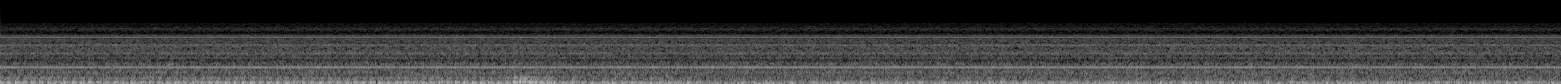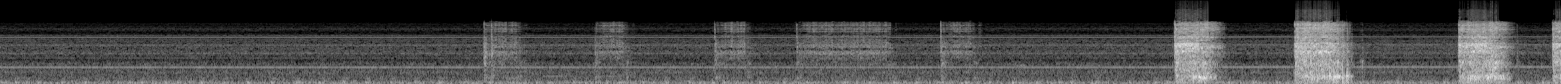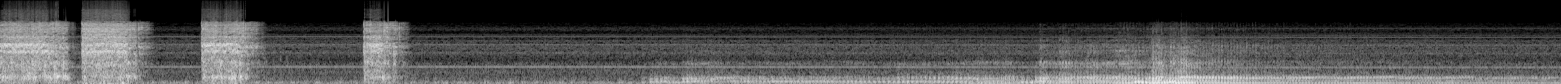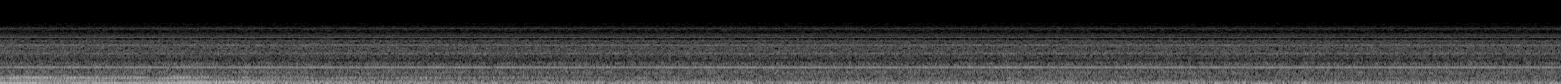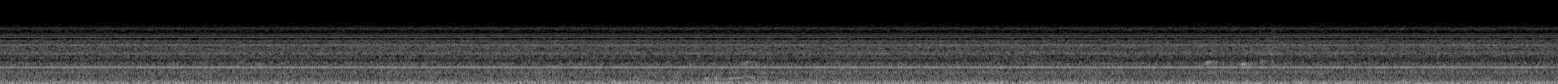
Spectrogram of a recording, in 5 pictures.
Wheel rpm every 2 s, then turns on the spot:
0, 0, 0, 0, 0, 0, 0, 0, 0, 0, 10, 10, 20, 20, 70, 100, 130, 40, 0, 0, 0, 0, 0, 0, 0, 0, 0, 0, 0, 0, 0, 0, 0, 0, 0, 0, 0, 0, 0.
none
